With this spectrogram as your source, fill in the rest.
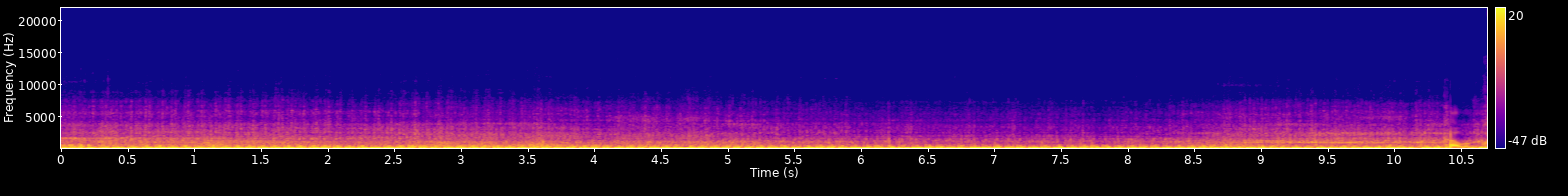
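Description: A Harley-Davidson Nightster 975 motorcycle with its silencer removed rumbles at a loud, steady idle close by, a continuous low throbbing that holds for the whole stretch.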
